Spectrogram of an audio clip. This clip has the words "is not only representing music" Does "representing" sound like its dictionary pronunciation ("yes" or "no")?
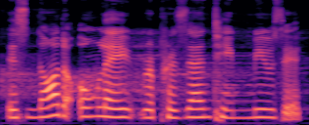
yes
